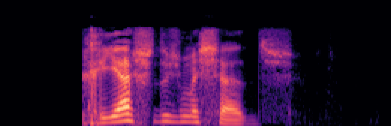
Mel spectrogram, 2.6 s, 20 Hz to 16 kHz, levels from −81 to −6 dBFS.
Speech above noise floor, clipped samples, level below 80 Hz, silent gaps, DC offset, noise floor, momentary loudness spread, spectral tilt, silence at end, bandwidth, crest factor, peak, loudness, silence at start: 47 dB; under 0.1%; -62 dBFS; none; under 0.1%; -71 dBFS; 17 LU; -3.5 dB/octave; 0.65 s; 7.4 kHz; 26 dB; 0 dBFS; -22 LUFS; 0.55 s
